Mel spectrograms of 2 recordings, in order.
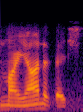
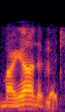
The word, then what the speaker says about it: Marjanovic: If you're going to pair him against like a Boban Marjanovic, see, that's how you say his last name right there, Marjanovic. I know hey! – Some other people might have different pronunciations, but that's how I'm going to go with it.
